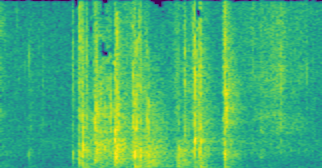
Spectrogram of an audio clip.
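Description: A deck of cards being shuffled by hand: a quick run of papery card flicks starting about half a second in and fading out by about a second and a half.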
